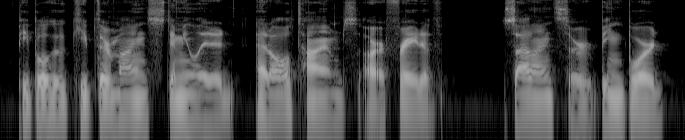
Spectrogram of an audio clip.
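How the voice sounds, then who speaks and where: A man's fairly low voice at a fairly slow pace, in a very clean recording with a silent background. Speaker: animator. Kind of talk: voice-over Q&A monologue. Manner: halting.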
